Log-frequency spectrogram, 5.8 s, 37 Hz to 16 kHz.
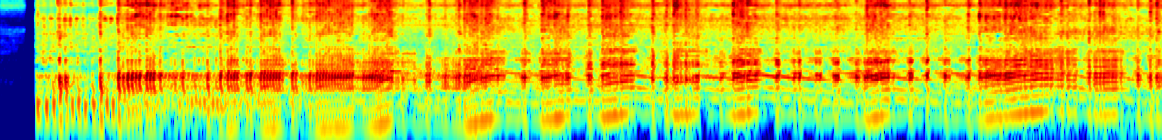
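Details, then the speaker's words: Chainsaws under cut, a 366 and a 70-class saw, fuel suspected: saw screams high and wavers, pitch surging and sagging with sputters and popping; erratic lean running, 366 lean, other alternating lean and rich. "the 366 is lean the 70s all over the place it's lean it's rich it's popping and farting"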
